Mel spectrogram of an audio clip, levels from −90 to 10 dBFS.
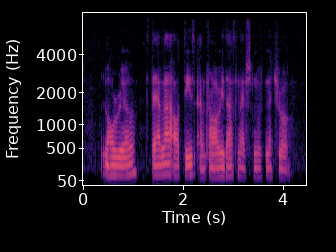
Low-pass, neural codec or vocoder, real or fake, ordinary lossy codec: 7.2 kHz; codec, 16 kHz in and 24 kHz out, 1.1 kbps, FireRedTTS-2 codec; fake; none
